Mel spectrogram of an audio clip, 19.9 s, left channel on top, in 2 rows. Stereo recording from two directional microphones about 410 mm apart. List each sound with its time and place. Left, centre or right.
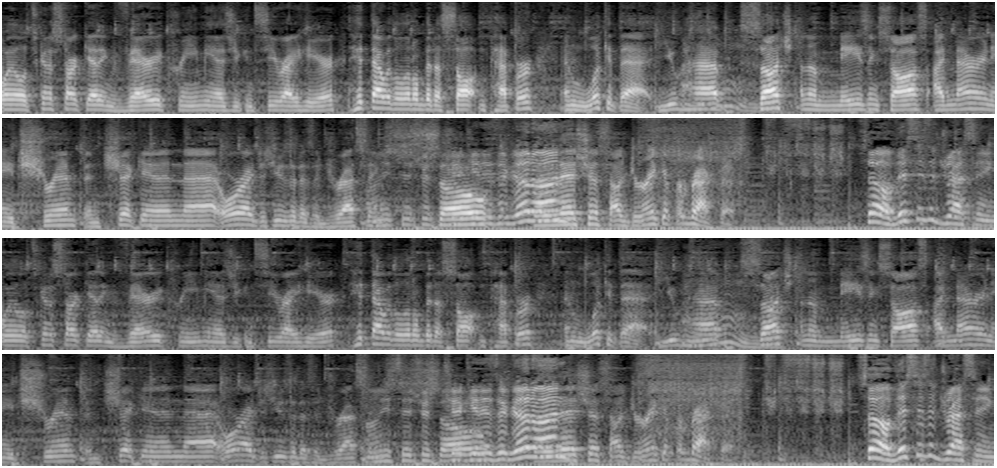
0.0 s speech: left
14.6 s a sound: right
15.5 s speech: left
18.5 s speech: right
